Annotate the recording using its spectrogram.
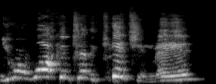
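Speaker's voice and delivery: shrill, very high, loud scolding scream. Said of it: "I'm just screaming at my son".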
